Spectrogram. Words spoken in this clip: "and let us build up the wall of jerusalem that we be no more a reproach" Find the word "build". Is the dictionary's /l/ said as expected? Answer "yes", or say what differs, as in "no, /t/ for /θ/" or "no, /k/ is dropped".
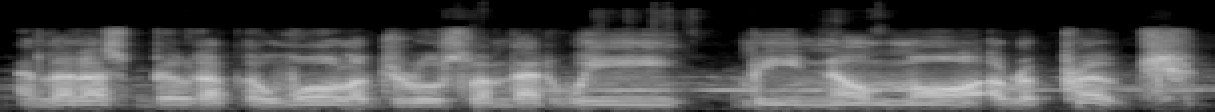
yes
